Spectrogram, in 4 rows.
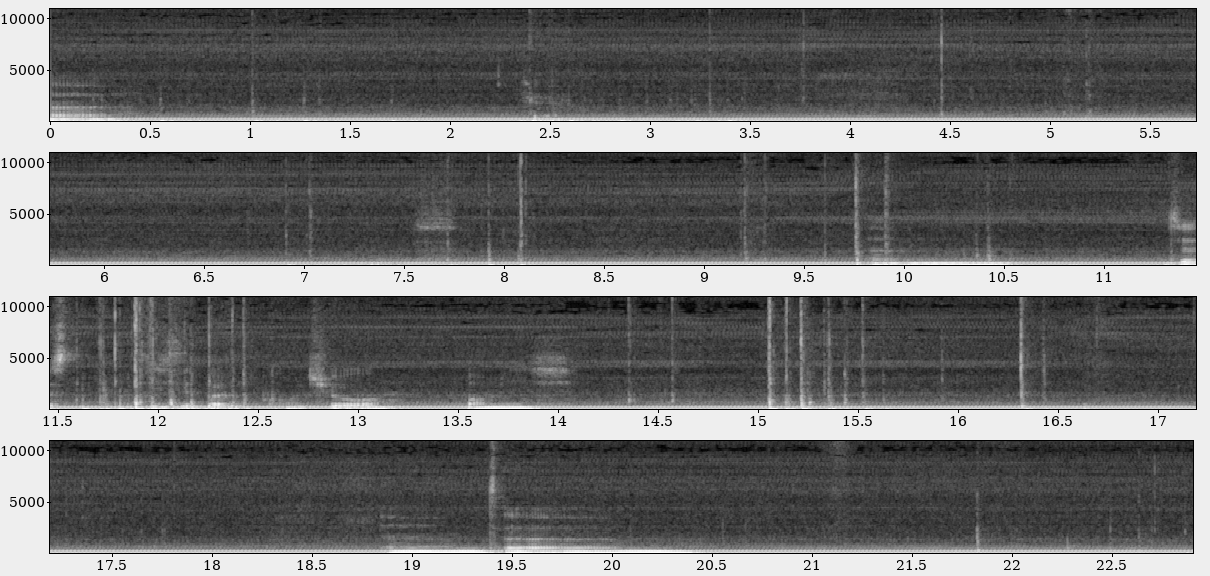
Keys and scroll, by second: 1.3 Down, 7.8 ctrl+v, 13.5 typing, 22.7-22.9 typing.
